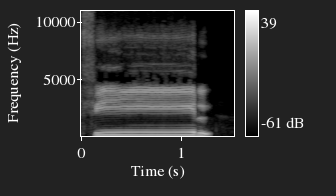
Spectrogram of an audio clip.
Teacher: كيف فعل ربك بأصحاب، خرج জবর এখানে লম্বা হবে, বিল ফিল, ফিল হবে মধ্যে আরজি, কারণ জেরের পরে ইয়া সাকিন, তারপরে করে ওয়াকফের কারণে সাকিন, মধ্যে আরজি, তিন আলিফ লম্বা হবে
